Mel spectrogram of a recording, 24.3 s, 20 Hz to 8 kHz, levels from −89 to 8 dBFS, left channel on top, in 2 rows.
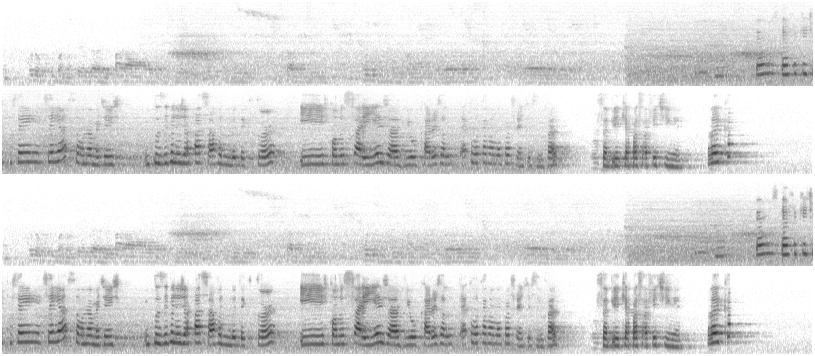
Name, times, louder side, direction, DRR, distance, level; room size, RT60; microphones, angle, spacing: voice 1, 0.4-3.7 4.1-4.9 5.4-7.1 7.8-9.1 9.9-10.3 21.0-21.4, left 1 dB, 55° left, 5.8 m, -57 dB
sound 1, 2.1-13.9, left 2 dB, 35° left, 6.1 m, -57 dB
sound 2, 9.3-20.5, right 1 dB, ahead, 6.9 m, -48 dB
voice 2, 10.4-10.9 11.3-13.9 14.3-16.3 16.6-20.5 21.2-22.4 22.7-23.1, right 4 dB, 55° right, 0.9 m, -28 dB
23.5 x 16.5 x 7.2 m
head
